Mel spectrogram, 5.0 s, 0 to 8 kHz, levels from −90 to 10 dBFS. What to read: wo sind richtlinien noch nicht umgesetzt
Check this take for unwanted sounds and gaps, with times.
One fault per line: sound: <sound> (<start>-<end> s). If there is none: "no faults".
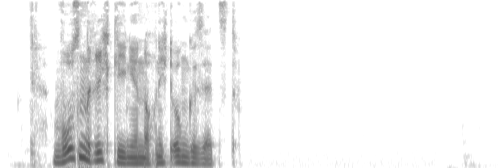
no faults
